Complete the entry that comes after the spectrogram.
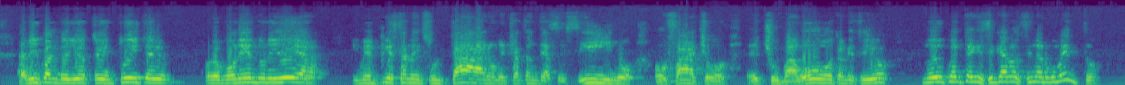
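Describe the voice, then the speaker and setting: A man speaks at a moderate pace in a high pitch. Music plays in the background. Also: ordinary pitch variation. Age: 60s. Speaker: political commentator. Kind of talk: TV interview.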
